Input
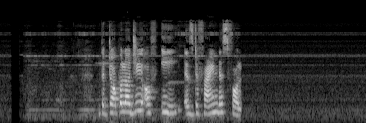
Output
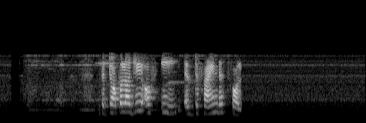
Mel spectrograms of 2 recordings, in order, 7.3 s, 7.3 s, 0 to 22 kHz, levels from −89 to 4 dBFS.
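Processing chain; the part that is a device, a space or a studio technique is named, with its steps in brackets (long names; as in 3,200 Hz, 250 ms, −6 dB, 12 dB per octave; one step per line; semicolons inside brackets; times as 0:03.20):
musical greeting card (downsampling to 8,000 Hz; high-pass filter 680 Hz 24 dB per octave; parametric band 3,100 Hz +9 dB 0.44 octaves)
level −4.5 dB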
